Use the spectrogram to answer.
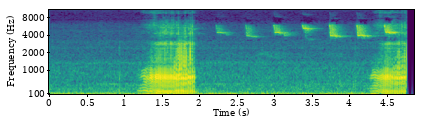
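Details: Sleeping Boston Terrier puppy snoring: two loud, buzzy breaths with a run of faint high squeaky whistles between them.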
